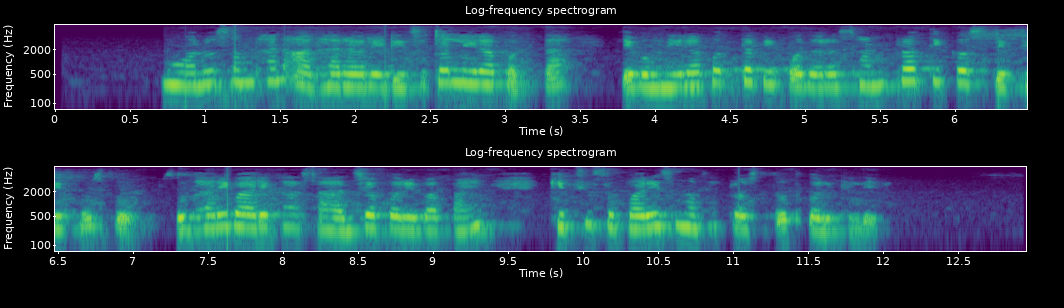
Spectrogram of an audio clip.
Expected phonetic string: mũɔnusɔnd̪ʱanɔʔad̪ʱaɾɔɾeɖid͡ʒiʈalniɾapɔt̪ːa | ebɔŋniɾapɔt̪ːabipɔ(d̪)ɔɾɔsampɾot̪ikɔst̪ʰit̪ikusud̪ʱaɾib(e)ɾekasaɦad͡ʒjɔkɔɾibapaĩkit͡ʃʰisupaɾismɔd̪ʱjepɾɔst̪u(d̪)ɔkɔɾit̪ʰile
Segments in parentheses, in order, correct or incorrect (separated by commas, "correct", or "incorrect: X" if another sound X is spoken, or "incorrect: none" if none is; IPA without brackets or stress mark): correct, incorrect: a, incorrect: t̪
